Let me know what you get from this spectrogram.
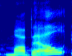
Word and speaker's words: Mabelle: Mabel, M-A-B-E-L-L-E. Is that how you say it? – Yeah, Mabel. Sure. Is her first name Ma and her last name Bell? – No, it's like Mabel.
